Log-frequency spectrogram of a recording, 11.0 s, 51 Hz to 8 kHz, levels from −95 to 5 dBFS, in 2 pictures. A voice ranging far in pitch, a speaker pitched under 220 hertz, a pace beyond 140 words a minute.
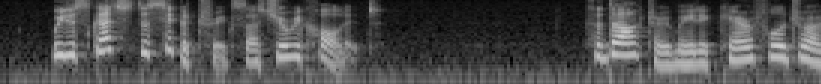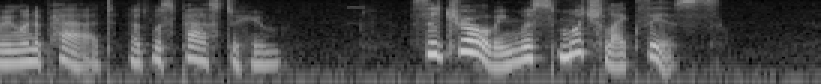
No: wide, 7.8 semitones; high, 240 Hz; average, 160 wpm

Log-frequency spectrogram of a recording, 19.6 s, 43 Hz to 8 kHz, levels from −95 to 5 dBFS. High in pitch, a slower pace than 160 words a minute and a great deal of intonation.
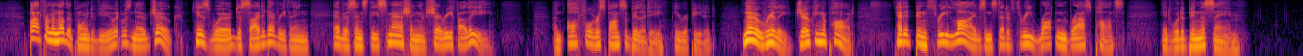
No: low, 120 Hz; average, 145 wpm; wide, 6.2 semitones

